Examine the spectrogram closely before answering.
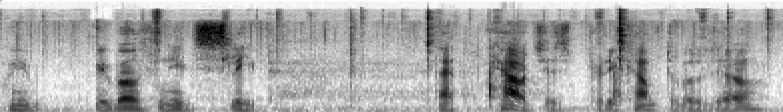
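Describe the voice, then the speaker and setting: An actor playing a tense, guilty husband who snaps orders in a 1940s radio suspense drama, on an old recording. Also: male voice, low-pitched, animated, normal speed. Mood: weary, uneasy. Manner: tense, agitated, snapping orders. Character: guilty, jittery husband unnerved by his wife's dog. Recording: old radio recording, faint noise, clicks.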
